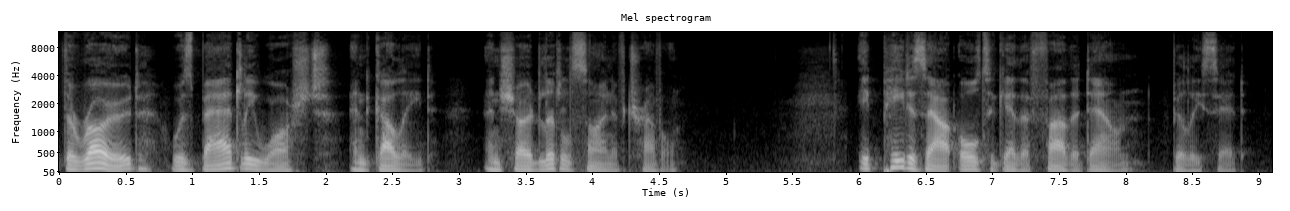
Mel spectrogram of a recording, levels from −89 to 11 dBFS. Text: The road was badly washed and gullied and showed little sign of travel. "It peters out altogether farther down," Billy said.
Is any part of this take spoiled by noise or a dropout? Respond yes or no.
no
